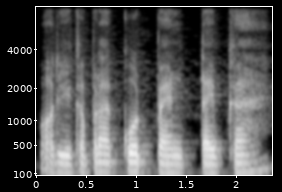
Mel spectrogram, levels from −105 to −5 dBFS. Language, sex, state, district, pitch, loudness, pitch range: Hindi, male, Bihar, Purnia, 115 Hz, -19 LUFS, 110-120 Hz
